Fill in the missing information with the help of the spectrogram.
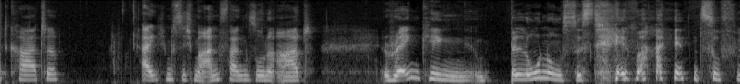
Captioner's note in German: gelächter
